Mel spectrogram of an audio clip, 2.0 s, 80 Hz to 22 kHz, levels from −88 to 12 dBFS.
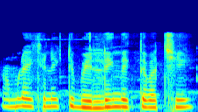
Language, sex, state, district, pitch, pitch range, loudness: Bengali, female, West Bengal, Cooch Behar, 220 Hz, 215-230 Hz, -14 LUFS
